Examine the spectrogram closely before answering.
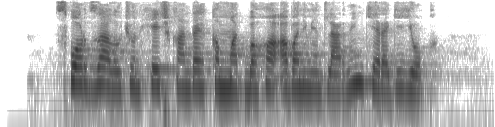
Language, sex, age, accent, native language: Uzbek, female, 19-29, Surxondaryo, Uzbek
